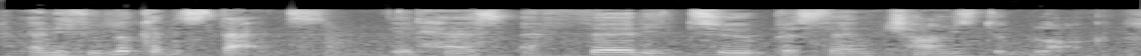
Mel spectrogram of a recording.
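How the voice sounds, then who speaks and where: A man speaking at a moderate pace is heard with audible room echo and noticeable background noise. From Chinese background. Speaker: gamer. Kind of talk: game tutorial, promotional pitch. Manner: animated.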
